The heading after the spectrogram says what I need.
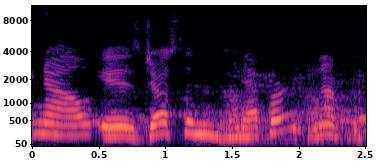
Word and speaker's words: Knepper: And with me right now is Justin Knepper. Hey, I pronounced it right. That's silent K.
